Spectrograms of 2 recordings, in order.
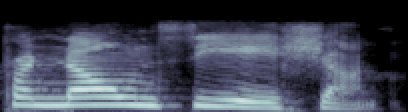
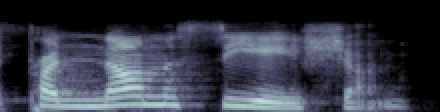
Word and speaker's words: pronunciation: And notice that word is not pronunciation. It's pronunciation.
